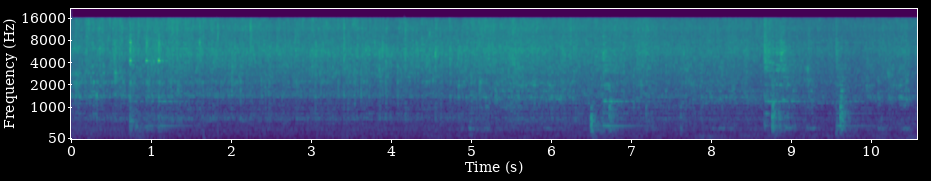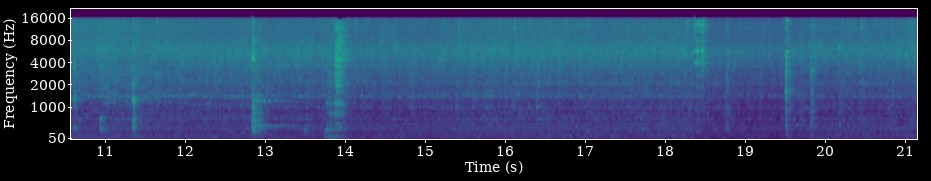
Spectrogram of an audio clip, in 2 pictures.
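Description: Ginger paste, bay leaves and green cardamom sizzling in hot ghee in a steel pot, stirred with a metal spoon that clinks against the pot several times. The sizzle slowly dies down.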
